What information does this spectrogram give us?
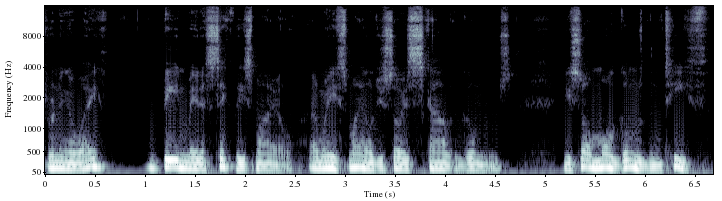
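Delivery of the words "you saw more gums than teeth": usual speaking voice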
